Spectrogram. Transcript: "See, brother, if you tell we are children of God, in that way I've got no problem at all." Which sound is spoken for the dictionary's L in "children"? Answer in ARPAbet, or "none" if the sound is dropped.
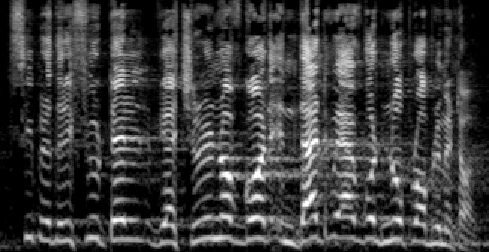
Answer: L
